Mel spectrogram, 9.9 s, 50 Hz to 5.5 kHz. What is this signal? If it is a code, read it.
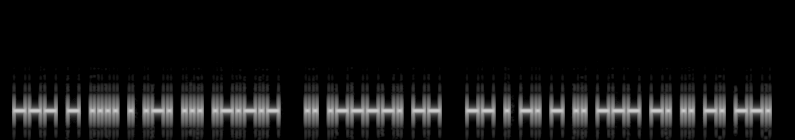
Morse code, heard as a keyed tone, about 25 wpm, 600 Hz. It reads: OTHERS. I'M MENTIONING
